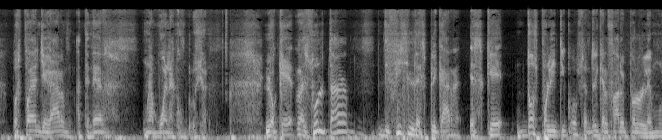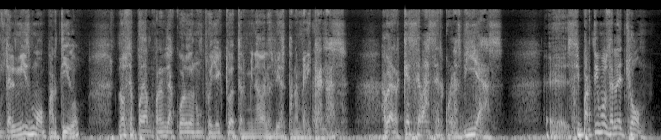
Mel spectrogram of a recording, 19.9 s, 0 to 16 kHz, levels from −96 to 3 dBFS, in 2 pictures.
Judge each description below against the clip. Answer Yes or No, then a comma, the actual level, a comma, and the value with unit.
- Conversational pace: Yes, average, 165 wpm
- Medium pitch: No, low, 100 Hz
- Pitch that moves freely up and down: Yes, wide, 6.2 semitones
